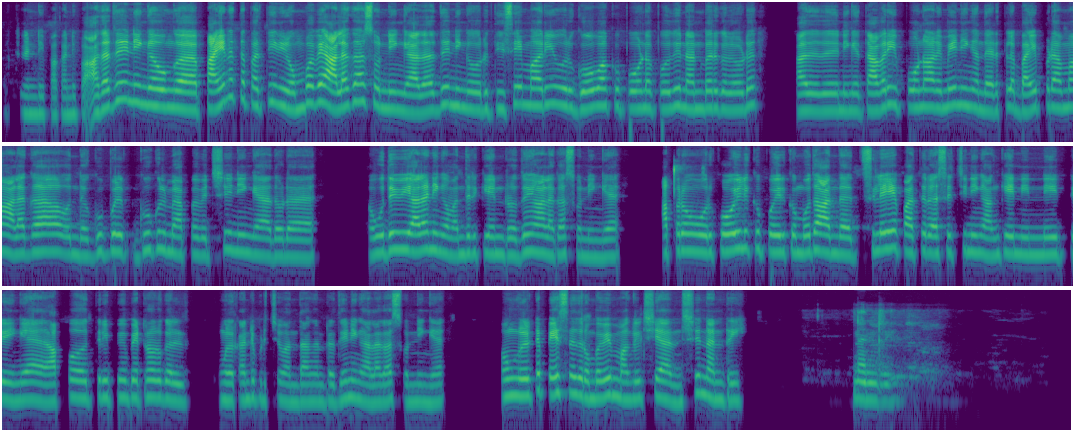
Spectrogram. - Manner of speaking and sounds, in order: static; other background noise; in English: "Google Mapப"; tapping; background speech
- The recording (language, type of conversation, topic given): Tamil, podcast, ஒரு பயணத்தில் திசை தெரியாமல் போன அனுபவத்தைச் சொல்ல முடியுமா?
